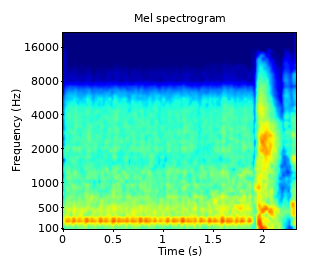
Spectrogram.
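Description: Snare drum roll sound effect, ending in a single sharp hit near the end.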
